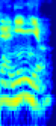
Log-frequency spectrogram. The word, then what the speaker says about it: Guadagnino: Und dann noch von Luca Guadagnino, habe ich das richtig ausgesprochen? – Guadagnino, ja.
